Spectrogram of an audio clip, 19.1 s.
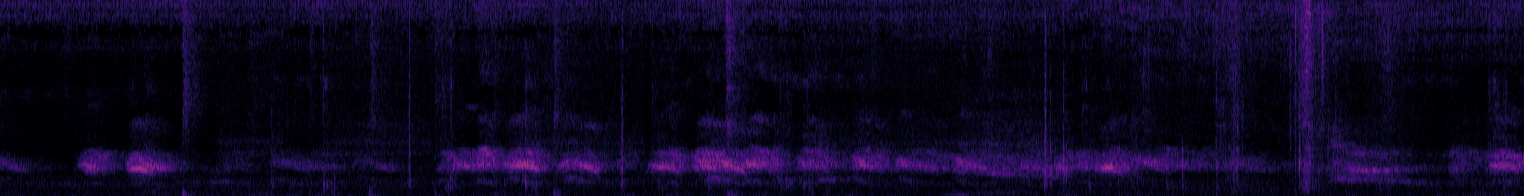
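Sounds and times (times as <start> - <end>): bird calling: 3.4 - 15.7
faint clicks: 13.0 - 13.7.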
